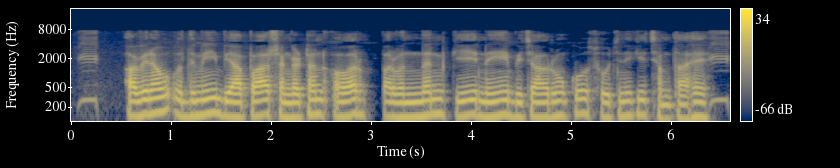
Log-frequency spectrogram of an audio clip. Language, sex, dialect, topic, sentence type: Hindi, male, Garhwali, banking, statement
